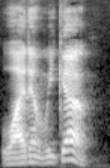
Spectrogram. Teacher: we stress why why don't we go and we stress the verb at the end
